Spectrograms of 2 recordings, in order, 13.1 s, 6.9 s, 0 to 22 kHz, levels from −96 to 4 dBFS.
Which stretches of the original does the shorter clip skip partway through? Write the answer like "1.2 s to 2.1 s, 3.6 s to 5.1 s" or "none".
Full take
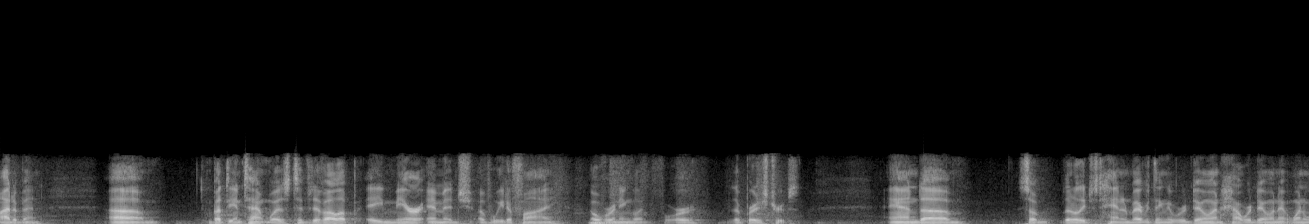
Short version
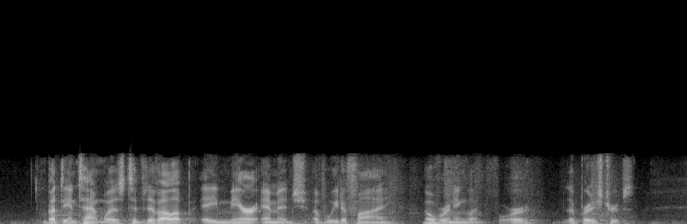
none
